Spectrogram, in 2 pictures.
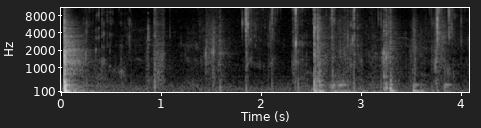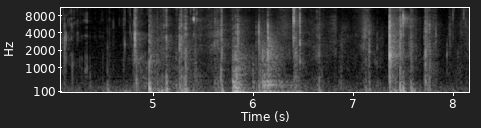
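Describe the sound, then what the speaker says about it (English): Gum being chewed close to the mic by someone quitting smoking, with wet, irregular smacks and crunchy bites repeating steadily and no talk over them. "I'm chewing gum because I'm quitting smoking again"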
